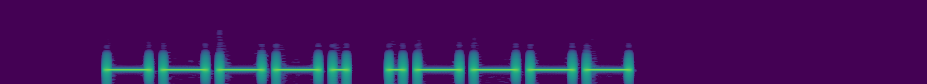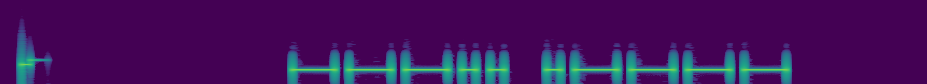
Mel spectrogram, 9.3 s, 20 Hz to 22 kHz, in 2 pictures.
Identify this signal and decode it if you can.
Morse code, heard as a keyed tone, about 17 wpm, 700 Hz. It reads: 91 81
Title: Numbers - 2-Digit 17wpm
